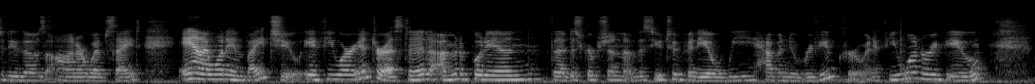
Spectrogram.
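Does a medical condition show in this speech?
No.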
